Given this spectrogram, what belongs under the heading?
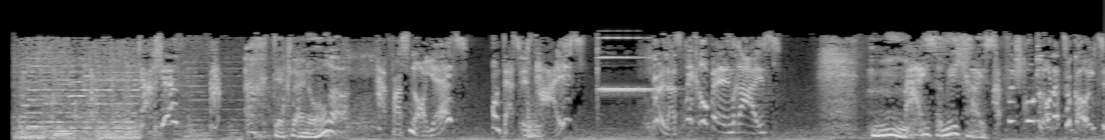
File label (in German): trickstimme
